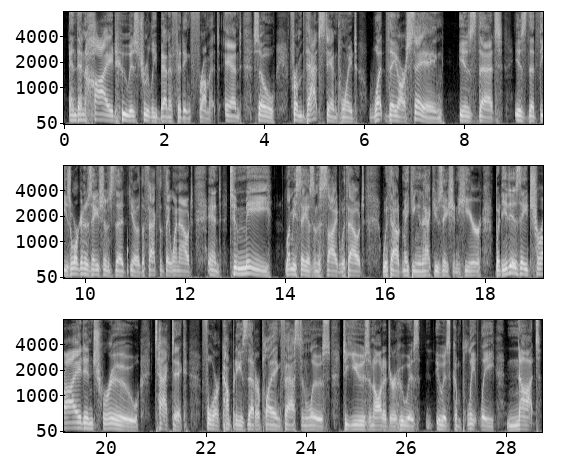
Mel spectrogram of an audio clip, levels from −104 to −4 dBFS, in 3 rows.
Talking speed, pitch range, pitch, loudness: 155 wpm, 105-135 Hz, 115 Hz, -22 LUFS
